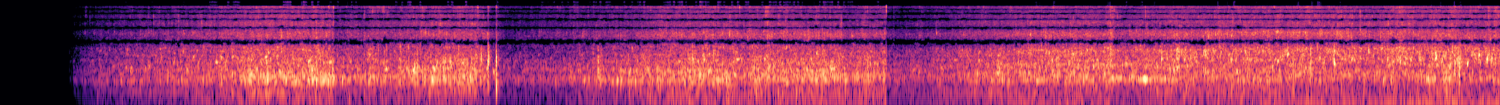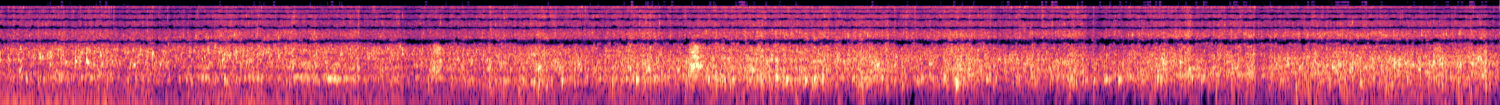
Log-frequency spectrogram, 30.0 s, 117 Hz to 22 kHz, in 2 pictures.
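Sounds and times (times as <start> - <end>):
water splashing down small waterfalls: 14.2 - 30.0.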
